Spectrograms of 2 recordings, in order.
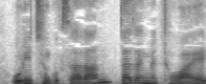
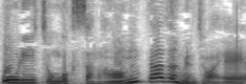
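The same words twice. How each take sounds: First: It is said with flat, ordinary Korean pitch. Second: It is said with Chinese-like tones on the syllables. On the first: "우리는 ... 이렇게 얘기할 거를" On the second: "성조를 집어넣어서"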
